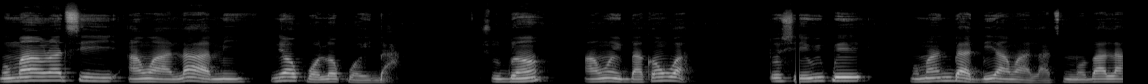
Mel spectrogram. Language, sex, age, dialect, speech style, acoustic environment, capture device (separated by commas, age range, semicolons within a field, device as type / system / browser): Yoruba, male, 35-44, Nigeria - Lagos Yoruba, focused; happy, silence, mobile / Linux / Chrome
